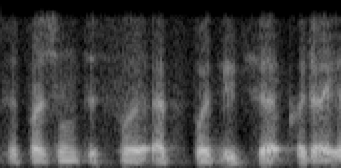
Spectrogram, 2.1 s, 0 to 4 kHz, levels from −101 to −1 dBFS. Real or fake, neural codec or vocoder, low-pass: fake; codec, 16 kHz, 0.5 kbps, FunCodec, trained on Chinese and English, 25 frames a second; 3.6 kHz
